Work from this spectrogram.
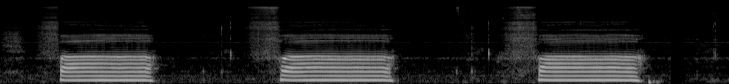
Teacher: اوپر کے دانتوں کے کنارے اور نچلے ہونٹوں کے تر حصے سے ادا ہوتا ہے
